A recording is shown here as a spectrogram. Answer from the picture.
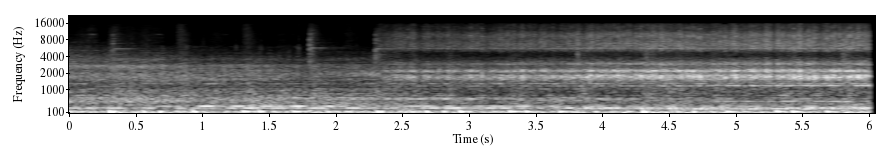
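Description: Jet fighter engine running loud and steady, mixed with background music; the sound changes texture about two and a half seconds in.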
